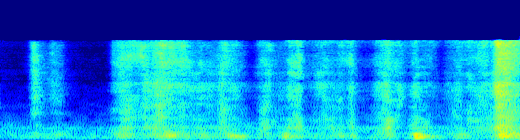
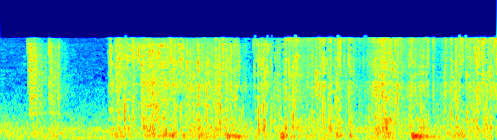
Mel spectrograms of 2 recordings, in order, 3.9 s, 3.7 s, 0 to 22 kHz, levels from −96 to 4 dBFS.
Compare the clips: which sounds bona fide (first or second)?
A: second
